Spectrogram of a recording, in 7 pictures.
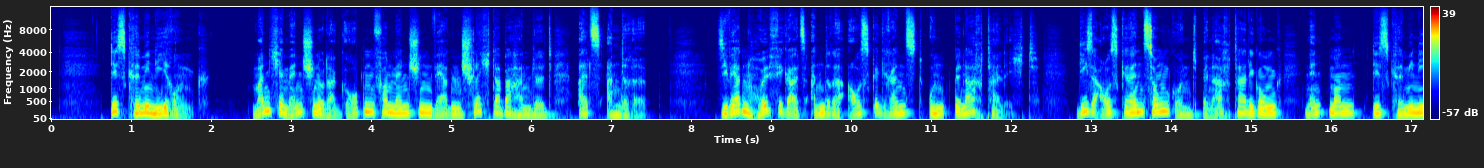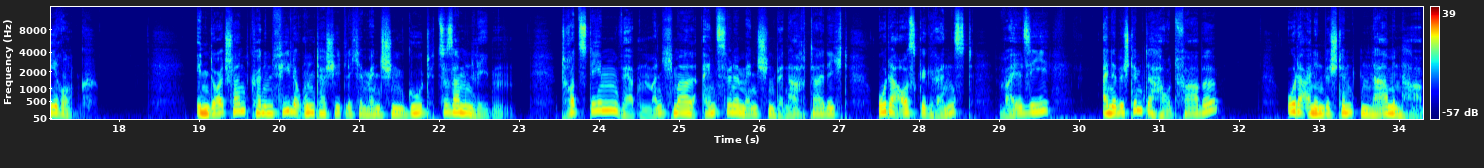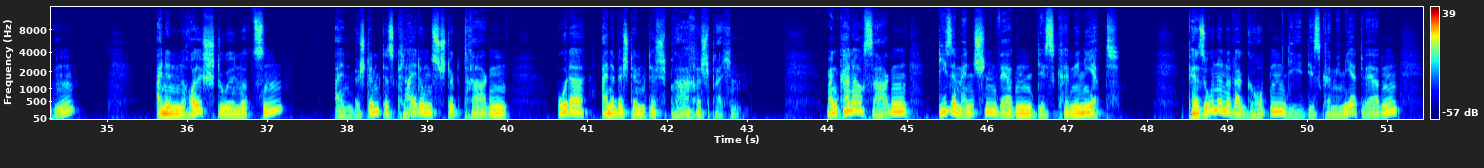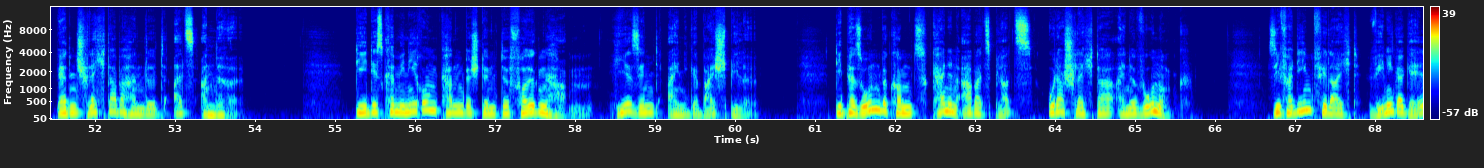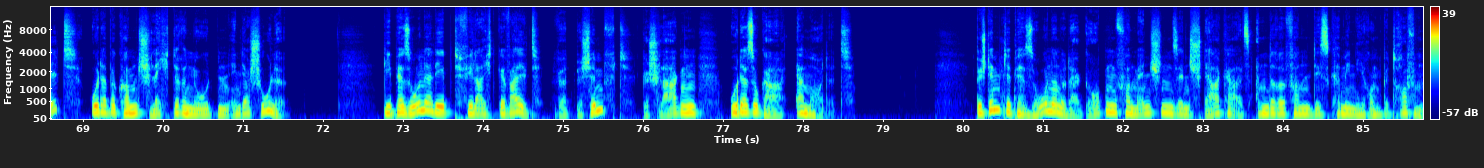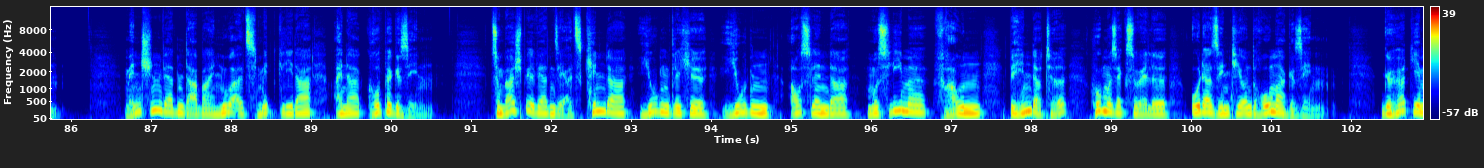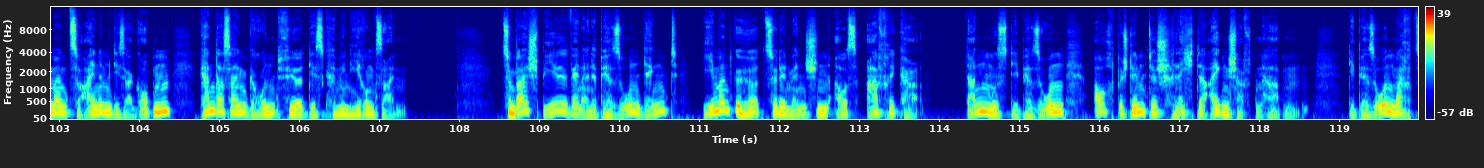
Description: Studio Hannover
In einfacher Sprache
